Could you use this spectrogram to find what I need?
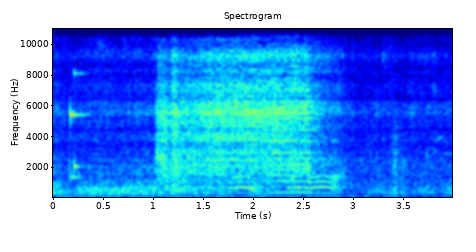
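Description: A cartoon splash of water sounds from a small speaker.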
